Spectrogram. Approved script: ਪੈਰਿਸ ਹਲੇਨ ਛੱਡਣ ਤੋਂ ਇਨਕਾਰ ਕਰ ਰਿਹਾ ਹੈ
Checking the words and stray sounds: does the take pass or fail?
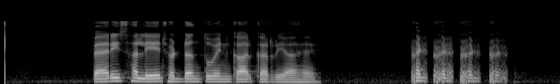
fail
